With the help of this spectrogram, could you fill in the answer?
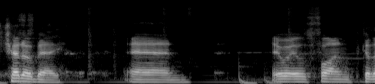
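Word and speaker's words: Chidobe: media and he's like that's not how you say my name like it's cheddar bay and it was fun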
